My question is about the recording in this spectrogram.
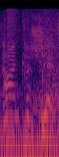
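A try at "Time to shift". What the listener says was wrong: Why couldn't I hear, like, the pronunciation of the F in that word, bro? It literally just sounded like you said it's time to shit.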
